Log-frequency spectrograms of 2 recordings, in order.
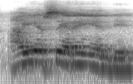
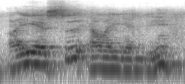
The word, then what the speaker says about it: island: 나라 얼음의 땅 여기는 Island 제주도 할 때 나오잖아요 제주도 안 해놨는데 아일랜드 아일랜드 아이랜드 s가 발음이 안 됩니다 I wind I lais rand Island 참고로 알아두시면 좋겠습니다 세계의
